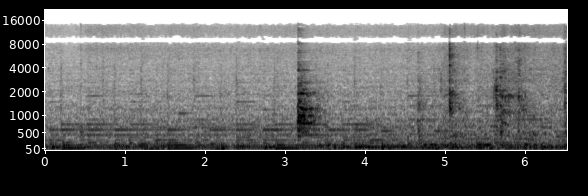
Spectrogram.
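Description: Diced potato and vegetables sautéing in a pan for veg paya, a steady close sizzle with a few sharper scrapes of stirring.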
